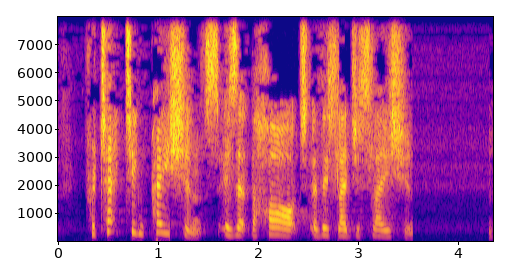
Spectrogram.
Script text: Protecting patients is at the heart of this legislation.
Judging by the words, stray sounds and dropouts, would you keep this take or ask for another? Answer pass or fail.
pass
